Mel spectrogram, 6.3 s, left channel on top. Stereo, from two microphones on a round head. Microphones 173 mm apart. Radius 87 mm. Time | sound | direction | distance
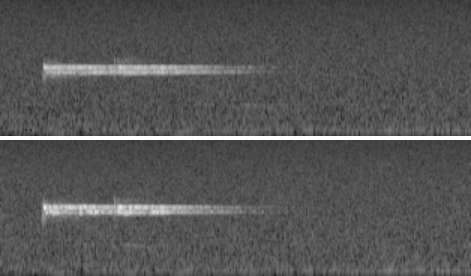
0.6 | an alarm | 45° right (ahead or behind) | 0.5 m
